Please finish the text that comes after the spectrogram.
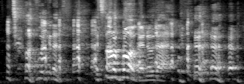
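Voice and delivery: high, laughing through the words. Real, not acted. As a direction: giggle while talking. Laughs at something on food.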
